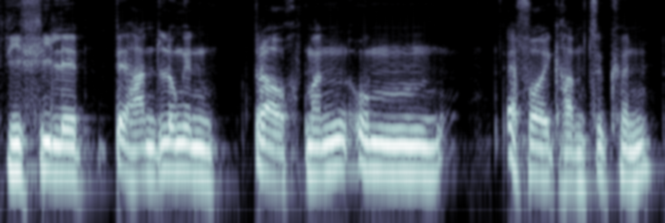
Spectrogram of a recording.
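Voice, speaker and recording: Low-voiced male interviewer, dry sound. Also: steady tone, unhurried, warm tone, dry recording. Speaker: podcast interviewer. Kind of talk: scripted interview questions.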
